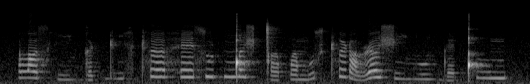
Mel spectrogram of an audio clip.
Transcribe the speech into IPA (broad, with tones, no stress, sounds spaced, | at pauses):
lˠ ʌ˧ s x i˩ ʎ ɡ ə˩ ʈ ɖʱ i˧ x ʈʰ ɜ˥ h ɛ˥ s u˥ ʈ ŋ͡ǃ ə˥ ʃ ǀ ʌ˩ p ʌ˧ m u˥ s ʈʰ ə˥ ɽ ʌ˩ lˠ ɭ ɜ˥ ʃ i˧ ʎ u˧ ʎ d̪ ɛ˩ ǃʰ u˥ m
